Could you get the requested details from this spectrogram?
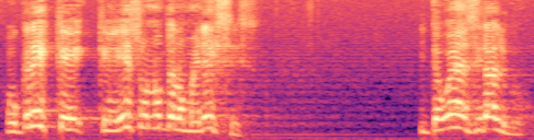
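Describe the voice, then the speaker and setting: High-voiced man preaching a sermon. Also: expressive, normal speed, mellow. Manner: earnest, personal, addresses listeners as brothers. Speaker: pastor. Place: church.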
